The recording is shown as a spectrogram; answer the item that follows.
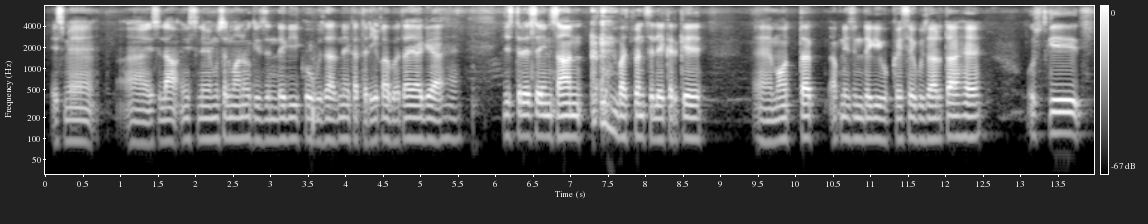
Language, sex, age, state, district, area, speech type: Urdu, male, 30-45, Bihar, Khagaria, rural, spontaneous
